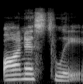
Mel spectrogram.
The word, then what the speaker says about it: honestly: up the idea that the H is silent depending on their pronunciation so they learn a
